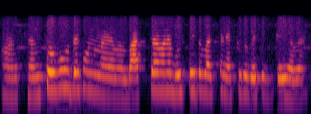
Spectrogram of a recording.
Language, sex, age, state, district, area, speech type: Bengali, female, 45-60, West Bengal, Jhargram, rural, conversation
